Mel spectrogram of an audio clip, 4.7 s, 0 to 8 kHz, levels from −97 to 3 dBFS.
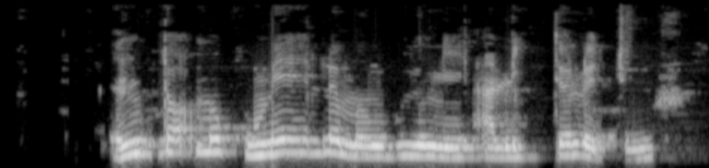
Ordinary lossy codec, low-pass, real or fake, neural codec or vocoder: MP3, 64 kbps; 7.2 kHz; real; none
